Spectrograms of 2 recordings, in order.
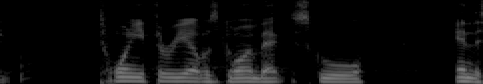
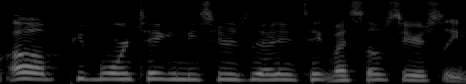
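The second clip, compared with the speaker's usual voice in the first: mocking quote; 7 semitones higher, faster than usual. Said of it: "again, it's like the whole".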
